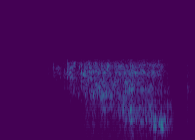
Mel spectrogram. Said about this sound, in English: I pour libations to the east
